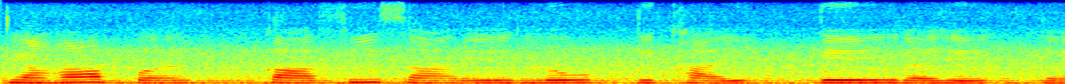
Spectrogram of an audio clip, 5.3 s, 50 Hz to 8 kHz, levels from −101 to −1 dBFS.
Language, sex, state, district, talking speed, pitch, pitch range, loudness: Hindi, female, Madhya Pradesh, Dhar, 100 wpm, 215 Hz, 205-230 Hz, -15 LUFS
